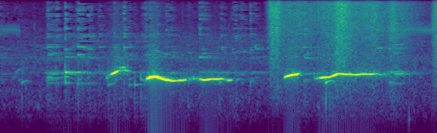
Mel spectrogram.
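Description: Someone whistles a wavering tune, a thin clear tone sliding up and down in a few connected phrases, with faint hiss and no talking.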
